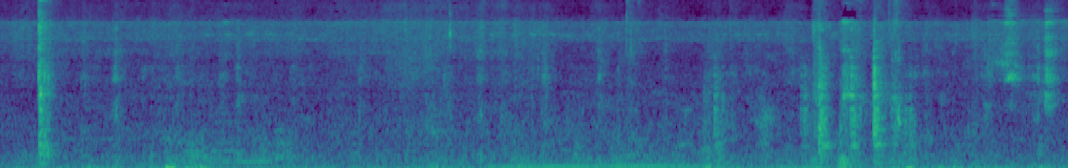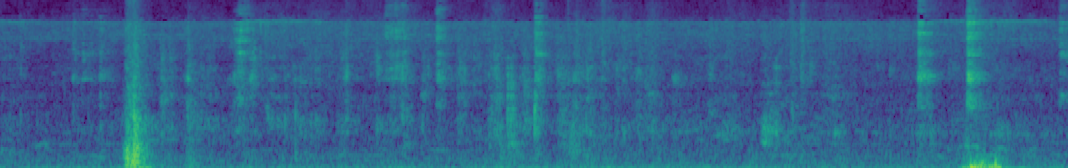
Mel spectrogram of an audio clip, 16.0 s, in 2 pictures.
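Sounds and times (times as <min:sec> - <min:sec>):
thump: 0:08.9 - 0:09.2.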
